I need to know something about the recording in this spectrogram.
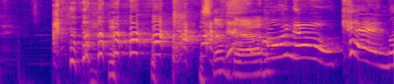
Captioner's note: laughs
